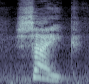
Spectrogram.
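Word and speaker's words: psych: এরপরে দেখো সাইক, এটা হচ্ছে ভার্ব, পি এর পরে এস আছে, সুতরাং পিটা উচ্চারণ হবে না।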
